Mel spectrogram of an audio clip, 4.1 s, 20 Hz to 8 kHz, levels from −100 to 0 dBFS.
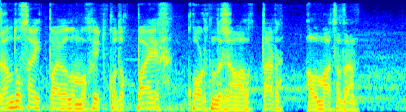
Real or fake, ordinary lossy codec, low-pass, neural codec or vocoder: real; AAC, 48 kbps; 7.2 kHz; none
